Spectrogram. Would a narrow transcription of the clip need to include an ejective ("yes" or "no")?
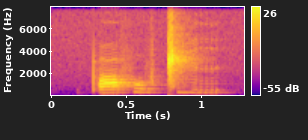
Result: yes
